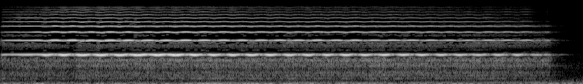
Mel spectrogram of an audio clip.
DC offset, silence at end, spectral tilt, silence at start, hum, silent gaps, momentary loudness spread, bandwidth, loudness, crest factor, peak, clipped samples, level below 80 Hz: under 0.1%; 0.1 s; 3.5 dB/octave; 0 s; none; none; 10 LU; 16 kHz; -12 LUFS; 12 dB; -2 dBFS; under 0.1%; -46 dBFS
